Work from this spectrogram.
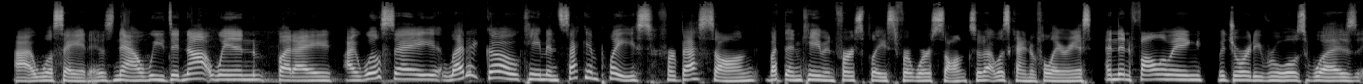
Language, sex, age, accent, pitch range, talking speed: English, female, 30-49, American, 175-210 Hz, 205 wpm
